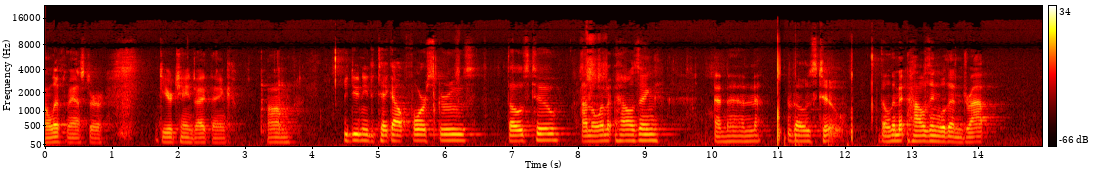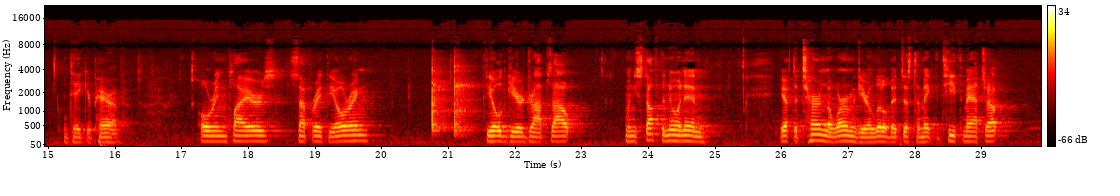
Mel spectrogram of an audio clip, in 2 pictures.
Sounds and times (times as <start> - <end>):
Speech: 0.0 - 0.9, 1.7 - 3.8, 4.4 - 9.3, 10.0 - 14.4, 15.1 - 16.2, 17.2 - 19.9, 21.6 - 25.0, 26.0 - 29.5.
